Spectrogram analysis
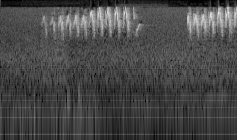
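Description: American Goldfinch giving rapid runs of high, sweet twittering notes in two bursts, with a low rumble of background noise beneath.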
